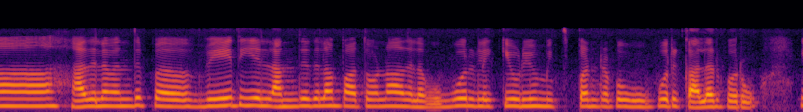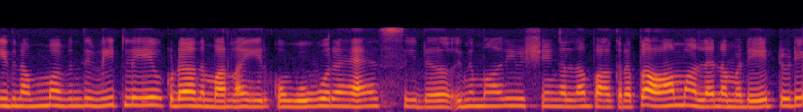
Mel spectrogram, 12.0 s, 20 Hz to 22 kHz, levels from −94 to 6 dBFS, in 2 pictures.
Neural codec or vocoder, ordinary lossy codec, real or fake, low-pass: none; none; real; none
